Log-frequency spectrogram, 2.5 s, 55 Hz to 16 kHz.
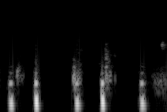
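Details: Simulated normal heart sounds on a Harvey cardiopulmonary simulator at the upper left sternal border, clear regular S1 and S2 at about 62/min, with S2 louder than S1 at the base.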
